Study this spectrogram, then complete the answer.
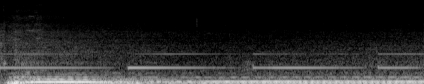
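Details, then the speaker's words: Hellcat Redeye supercharged V8 after fix: fuel rail back on with sensor plugged in; cranks and catches cleanly into a deep steady idle, no stumble or stall, no engine light; normal start and idle. "Starts up. No more engine light on. Seems like it's running better."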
